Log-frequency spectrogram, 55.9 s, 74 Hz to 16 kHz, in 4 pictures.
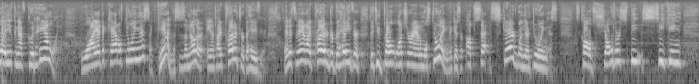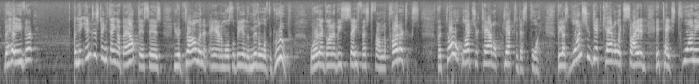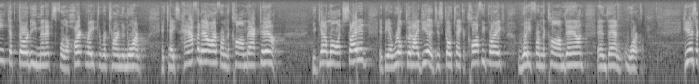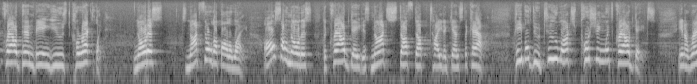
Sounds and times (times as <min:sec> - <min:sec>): Speech: 0:00.0 - 0:14.8, 0:15.4 - 0:33.6, 0:34.2 - 0:40.9, 0:41.6 - 0:44.0, 0:44.6 - 0:55.8.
